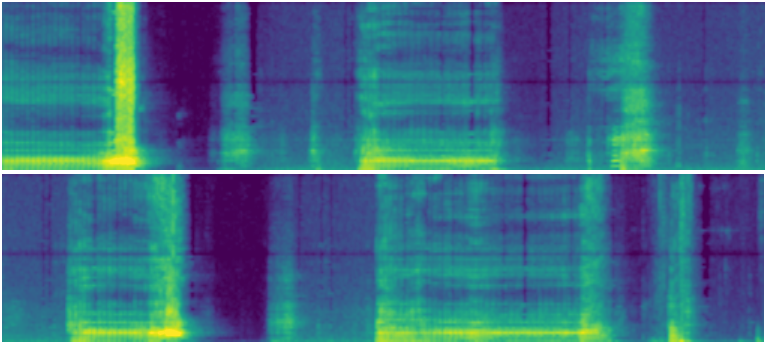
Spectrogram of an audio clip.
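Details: A small pet dog growling while playing with its toy indoors: long rumbling growls of a few seconds each, four bouts with sharp bark-like bursts between them, short quiet gaps.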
